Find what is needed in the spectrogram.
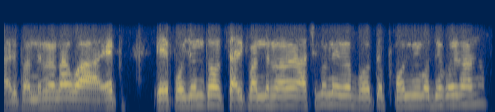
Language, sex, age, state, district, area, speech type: Odia, male, 30-45, Odisha, Sambalpur, rural, conversation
